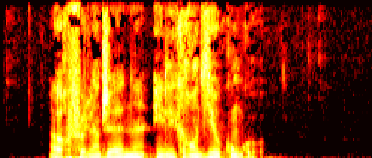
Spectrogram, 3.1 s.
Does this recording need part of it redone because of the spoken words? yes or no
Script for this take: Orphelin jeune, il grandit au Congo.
no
